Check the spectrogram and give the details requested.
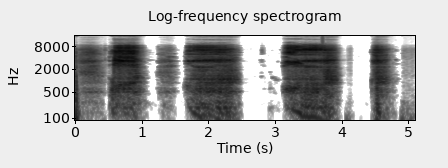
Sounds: Throat clearing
